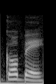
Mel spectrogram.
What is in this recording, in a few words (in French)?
"gober", French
